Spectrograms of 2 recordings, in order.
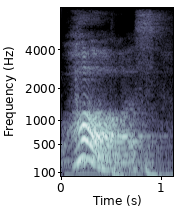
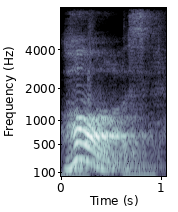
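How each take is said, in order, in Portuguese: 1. O r é omitido e a vogal é alongada. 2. O r é omitido e a vogal é alongada.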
